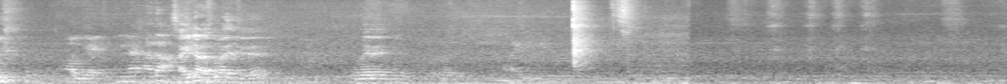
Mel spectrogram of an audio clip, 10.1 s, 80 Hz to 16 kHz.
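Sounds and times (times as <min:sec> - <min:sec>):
sharp snap: 0:05.7 - 0:06.4.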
